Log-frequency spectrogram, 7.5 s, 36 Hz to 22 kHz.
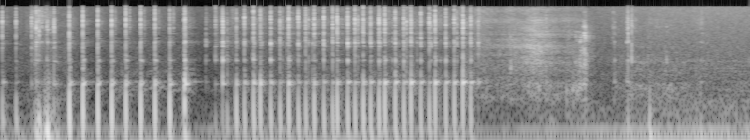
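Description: A tall, empty, hollow clear plastic blender cup is tapped with fingertips and nails near the rim and on the side, producing a rapid run of 39 short, dry, hollow taps over the first five seconds. The tapping then gives way to soft, continuous scratching with the nails against the plastic.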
